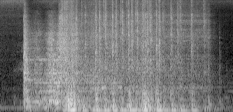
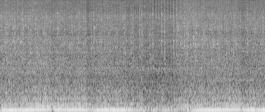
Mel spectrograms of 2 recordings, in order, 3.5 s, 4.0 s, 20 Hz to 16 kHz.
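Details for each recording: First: 1958 Ford F100 restoration: engine sputters briefly on brake cleaner already in it, then dies; fuel line barely pumped any fuel, indicating fuel starvation. Line unhooked to check pump output. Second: 1958 Ford F100 V8 after carb work and a fuel line replacement, with the fuel filter suspected as part of the earlier no-run; flooding, responds to timing: deep, even burble at steady idle, no misses or knocks; idling well.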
